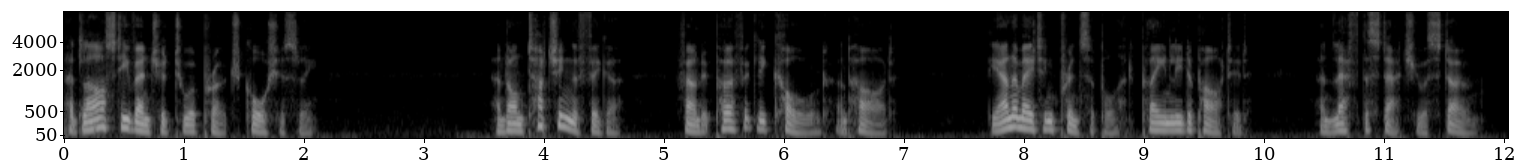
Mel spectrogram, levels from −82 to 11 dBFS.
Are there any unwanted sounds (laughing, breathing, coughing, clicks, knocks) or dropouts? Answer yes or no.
no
